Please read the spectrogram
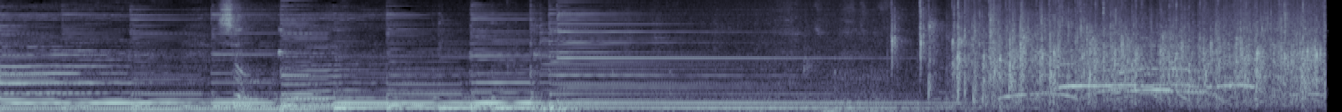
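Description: Acoustic guitar strummed to a final chord that rings out for a few seconds, ending the song. About seven seconds in, audience applause and cheering with whoops starts suddenly.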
